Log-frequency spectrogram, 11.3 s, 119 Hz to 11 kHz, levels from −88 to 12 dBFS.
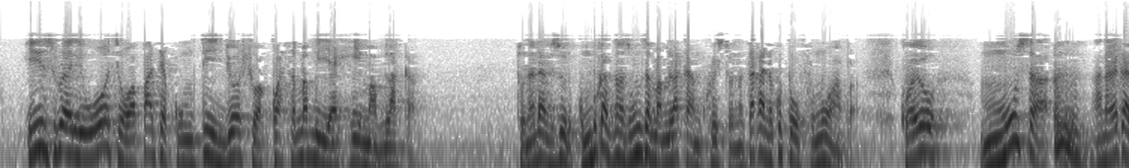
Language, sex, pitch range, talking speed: Swahili, male, 115-160 Hz, 135 wpm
